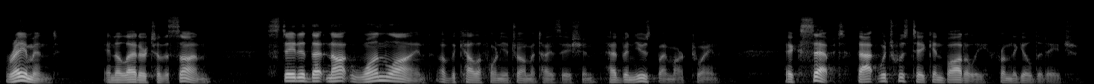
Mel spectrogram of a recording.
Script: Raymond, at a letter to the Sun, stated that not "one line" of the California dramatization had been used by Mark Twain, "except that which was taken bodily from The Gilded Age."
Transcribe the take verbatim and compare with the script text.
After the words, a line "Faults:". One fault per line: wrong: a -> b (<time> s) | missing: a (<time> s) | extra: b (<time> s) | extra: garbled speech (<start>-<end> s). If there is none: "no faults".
Raymond, in a letter to the Sun, stated that not "one line" of the California dramatization had been used by Mark Twain, "except that which was taken bodily from The Gilded Age."
Faults:
wrong: at -> in (1.0 s)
